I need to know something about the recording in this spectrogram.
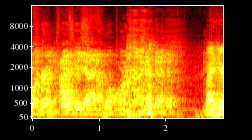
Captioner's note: laughing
